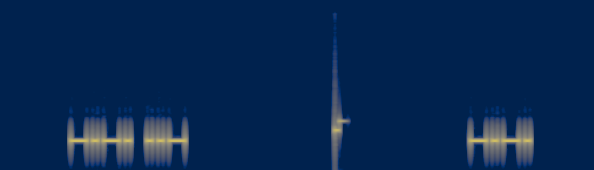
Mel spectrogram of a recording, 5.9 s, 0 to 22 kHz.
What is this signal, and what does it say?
Morse code, heard as a keyed tone, about 22 wpm, 700 Hz. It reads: CU C
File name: Top 90 QSO Elements - 8x Character Spacing - 22wpm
